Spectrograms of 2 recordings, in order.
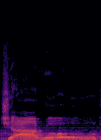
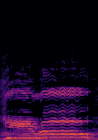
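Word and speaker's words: gyro: going to get a jyro although it's technically pronounced hero although I still want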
